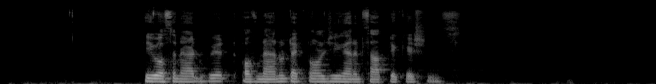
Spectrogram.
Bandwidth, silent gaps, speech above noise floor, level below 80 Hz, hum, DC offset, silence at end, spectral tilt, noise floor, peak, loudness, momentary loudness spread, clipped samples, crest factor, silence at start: 16 kHz; none; 39 dB; -66 dBFS; none; under 0.1%; 1.75 s; -5.5 dB/octave; -72 dBFS; -16 dBFS; -34 LUFS; 13 LU; under 0.1%; 20 dB; 0.6 s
